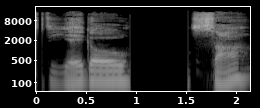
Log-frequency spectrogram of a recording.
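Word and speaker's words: Diego Sá: And the artist on this is Diego Sa. I think that's how you say it. That's S-A, with a little symbol over it.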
